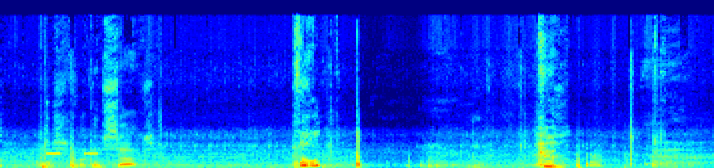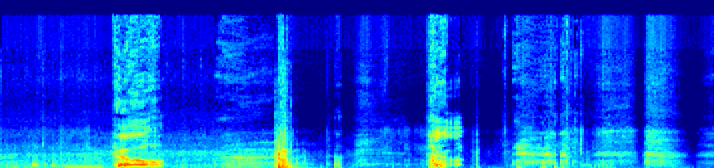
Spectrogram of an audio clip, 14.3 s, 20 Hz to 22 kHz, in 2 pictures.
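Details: Adult with a rare, disabling persistent hiccup condition lasting about 3.7 years despite many treatments and surgeries: sharp, brief gulping hiccups about every two to three seconds against low vehicle-like background noise.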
